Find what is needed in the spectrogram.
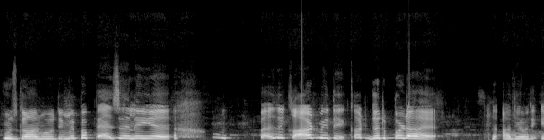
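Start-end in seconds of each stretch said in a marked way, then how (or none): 0.6-4.4 put-on higher, louder childish whine; higher, louder whine about the money; whiny upset. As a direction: complain like a sulking child.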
